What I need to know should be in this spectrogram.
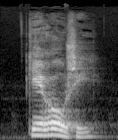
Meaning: kerosene
- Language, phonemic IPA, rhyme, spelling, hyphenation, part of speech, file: Dutch, /ˌkeː.roːˈzi.nə/, -inə, kerosine, ke‧ro‧si‧ne, noun, Nl-kerosine.ogg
